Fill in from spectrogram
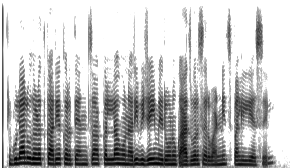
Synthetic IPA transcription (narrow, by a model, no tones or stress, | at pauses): ɡulalud̪ʱəɭət̪kaɾjəkəɾt̪jant͡sakəlːaɦoɳ̃aɾiːʋid͡ʑəiːmiɾɽ̃uːka̰d͡zʋəɾsəɾʋaɳːiːt͡spaɦiliːəsḛl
